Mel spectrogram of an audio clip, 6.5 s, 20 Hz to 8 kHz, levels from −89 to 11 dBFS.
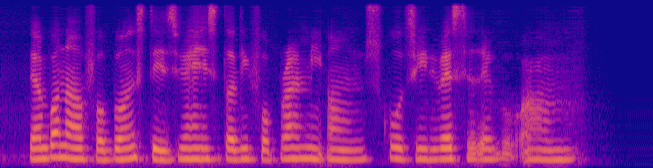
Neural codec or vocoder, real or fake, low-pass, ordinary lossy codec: codec, 16 kHz, about 1 kbps, DyCAST, with the encoder's durations; fake; 7.2 kHz; none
